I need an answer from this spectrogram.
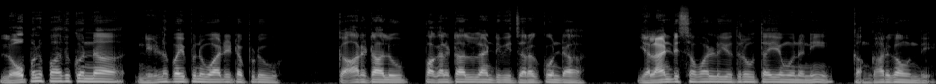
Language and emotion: Telugu, fearful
